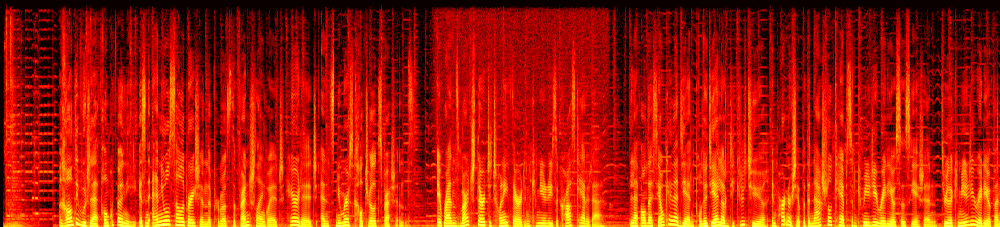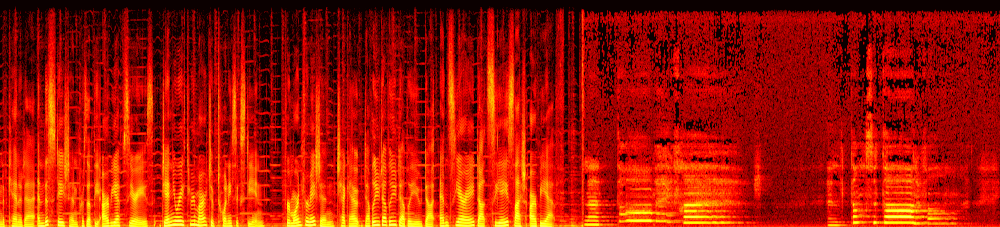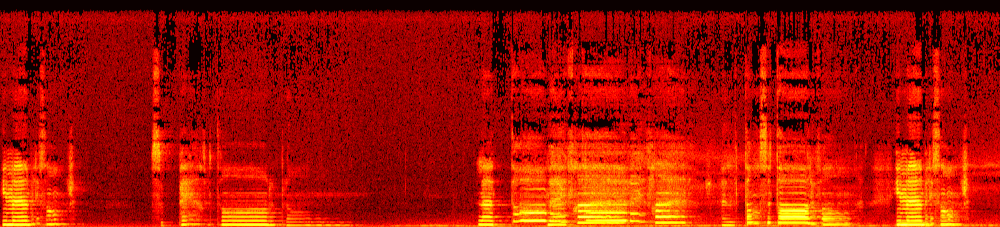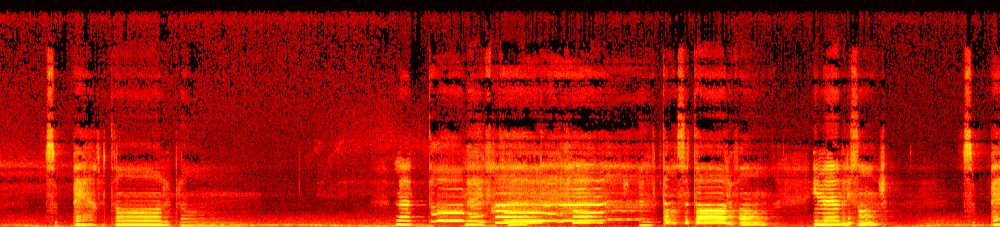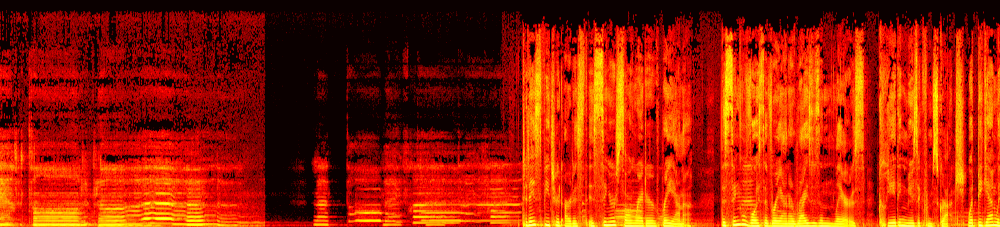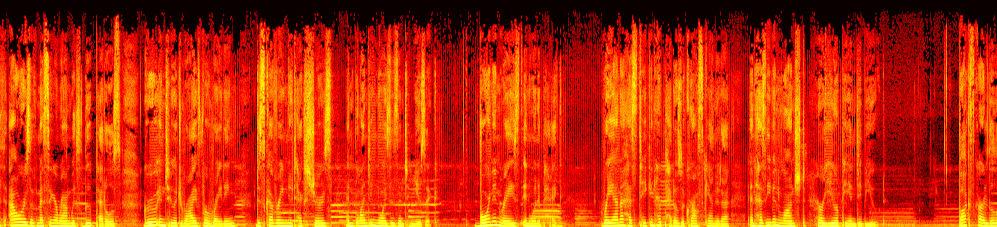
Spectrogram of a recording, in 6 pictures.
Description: Capsules containing information, interviews, and music from different Western Canadian Francophone artists.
